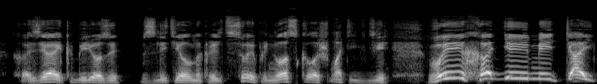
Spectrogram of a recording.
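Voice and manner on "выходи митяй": much higher, slow loud yell; landlady hollering at Mityay's door. Acted. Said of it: "колотилась она".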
